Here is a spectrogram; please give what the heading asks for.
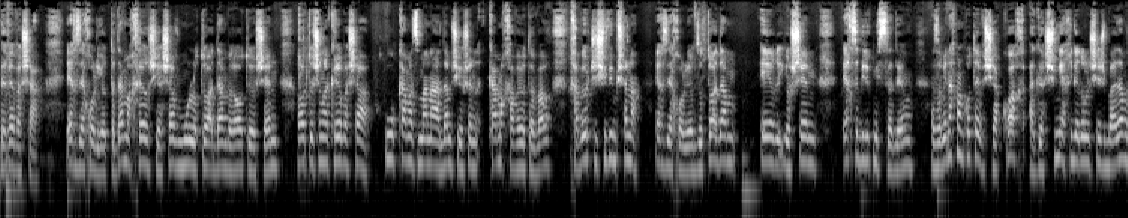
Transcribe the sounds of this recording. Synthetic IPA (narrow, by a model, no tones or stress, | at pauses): b̥eʁevaʃaaʔe̞χzejaχo̞lijo̞t̪ad̪amaχe̞ʁʃejaʃavmulo̞to̞adamveʁao̞t̪o̞jo̞ʃe̞nʁao̞t̪ojoe̞nʁakʁevaʃaaukamazmanaːd̪amʃejo̞ʃe̞nkamaχavajo̞tavaʁχavajo̞t̪ʃelʃivimʃana | ʔe̞χzejaχo̞lːijo̞t̪zeot̪o̞adameʁjo̞ʃe̞nʔe̞χzebidijukmist̪ade̞ʁazʁabinaχmanko̞te̞vʃeako̞aχhaɡaʃmiaχiɡado̞lʃejeʃ̬beadam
